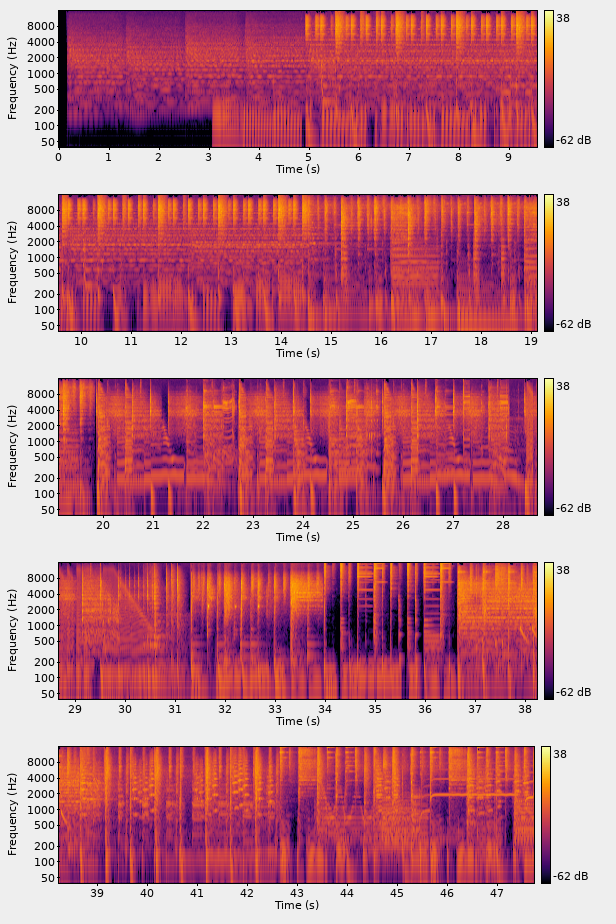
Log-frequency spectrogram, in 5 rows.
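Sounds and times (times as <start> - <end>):
funk bass: 3.1 - 47.7.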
